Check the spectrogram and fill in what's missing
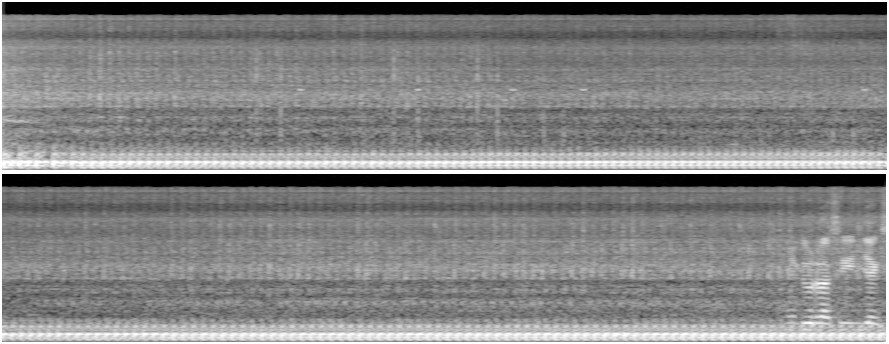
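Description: A Yamaha NMAX scooter engine with a sputtering, stalling fault runs loud and close at a steady idle, a continuous low mechanical drone throughout.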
